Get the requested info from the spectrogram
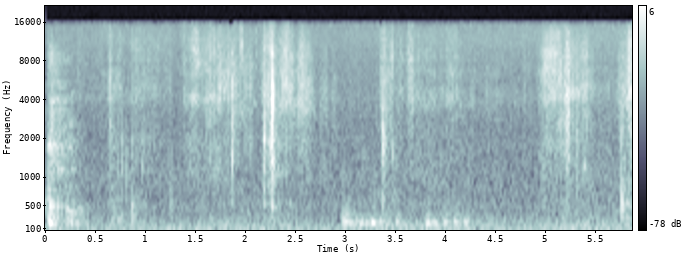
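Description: Paper rustling and crinkling in short bursts as sheets of poems are handled and sorted, with a brief low voice-like hum about three seconds in.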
